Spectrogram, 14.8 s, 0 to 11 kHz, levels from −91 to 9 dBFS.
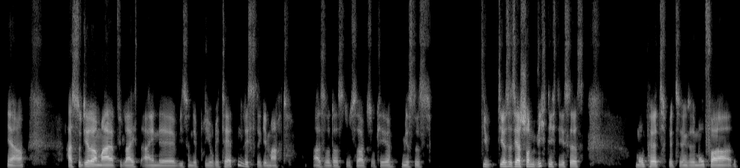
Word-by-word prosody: Ja. - - 0 0.8
Hast 105 0 +2
du 130 - -3
dir 120 +2 +4
da 120 -1 +9
mal 110 0 +6
vielleicht 100 +1 -2
eine 95 -2 -3
wie 100 0 -14
so 100 - -8
'ne 95 -1 -11
Prioritätenliste 110 - -6
gemacht? 90 -1 -6 0.4
Also, 95 0 -5
dass 95 +1 -7
du 100 - -17
sagst: 95 0 -4
„Okay, 100 +3 -7 0.2
mir 105 -1 -6
ist 105 +1 -10
das“ 105 -2 -9 1.1
Di - - -6 0.2
dir 130 - +5
ist 130 - -3
es 130 - -2
ja 130 -1 +11
schon 130 -1 +4
wichtig, 135 -3 -3
dieses 120 -1 -2 1.1
Moped 115 -1 0
beziehungsweise 105 -1 -6
Mofa 110 0 +3
105 Hz, 130 wpm, -27 LUFS, 100-120 Hz, 1.1 s, ja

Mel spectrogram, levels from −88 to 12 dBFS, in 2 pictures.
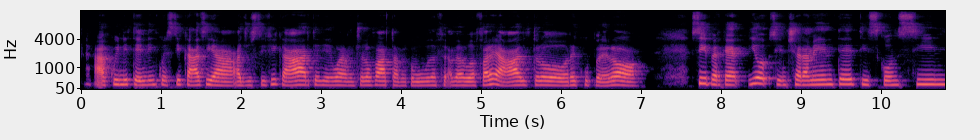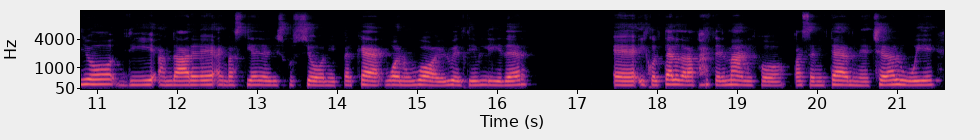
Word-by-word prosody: Ah 195 - +1
quindi 220 +1 +1
tendi 205 -3 -1
in 215 - -5
questi 205 +1 -5
casi 195 +1 +2
a 175 -2 +2
a 180 - +1
giustificarti 195 +1 +2
a - - -5
dire:"Guarda 185 -1 -1
non 175 0 -8
ce 185 - -6
l'ho 190 0 -1
fatta 190 -1 +2
perché 170 0 -12
ho - - -4
avut 180 +2 -4
avevo 180 -1 -2
dovuto 180 0 +2
fare 195 +5 +4
altro, 190 -1 +3
recupererò". 185 -2 +1 0.5
Sì 265 -3 0
perché 205 -2 +1
io 255 +1 +4
sinceramente, 220 +1 +1
ti 220 -3 -3
sconsiglio 225 +3 0
di 200 +2 -4
andare 200 +1 +2
a - - -7
imbastire 200 +1 -4
delle 195 -1 -2
discussioni 190 -1 -4
perché 195 0 0
vuoi 200 +1 +2
o - - -4
non 190 0 -4
vuoi, 195 -4 +2
lui 205 +2 +1
è - - 0
il 190 - -7
team 190 0 -2
leader. 195 +2 -2 1.0
Eh, 190 -1 +2
il 195 0 -6
coltello 210 +3 +1
dalla 200 -2 +1
parte 200 +1 -8
del 195 0 -3
manico, 190 -4 -3
passami 190 0 -6
il 185 - -15
termine, 195 -4 +1
c'era 205 +3 +2
lui 200 -1 +1
195 Hz, 160 wpm, -23 LUFS, 190-205 Hz, 1.0 s, fare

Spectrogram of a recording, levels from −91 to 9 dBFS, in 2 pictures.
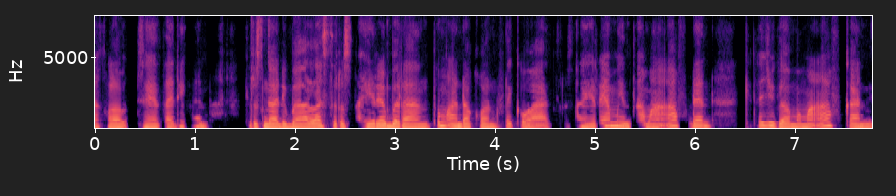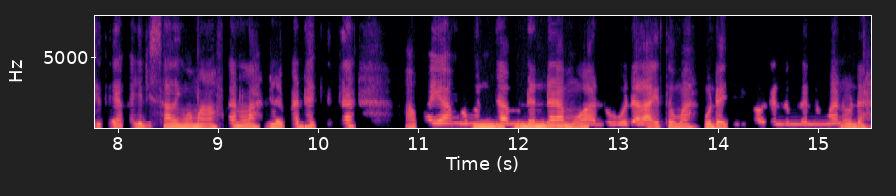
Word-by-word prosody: kalau 165 -1 +3
misalnya 165 -1 0
tadi 165 +3 -1
kan, 195 0 -2 0.4
terus 195 -1 -2
nggak 180 -3 +5
dibalas, 170 +4 +3
terus 200 -2 -2
akhirnya 195 +2 +3
berantem 170 +3 +2
ada 190 -2 +4
konflik, 180 +2 -2
wah, 155 - +1
terus 200 - -32
akhirnya 180 +5 0
minta 195 -2 -1
maaf, 210 +6 0
dan 210 0 +3 0.4
kita - - -21
juga 215 -5 +3
memaafkan 190 +3 0
gitu 180 - -7
ya, - - -1
Kak. 190 - -19
Jadi 195 +1 -2
saling 190 -1 +2
memaafkan 185 +3 -1
lah, 190 -1 0
daripada 180 +2 0
kita, 215 - -12 0.6
apa 165 +6 -6
ya, 200 - +2
memendam 185 -2 +2
dendam, 195 +2 +5
waduh, 165 -1 -2
udahlah 175 -1 +2
itu 165 - -7
mah, 165 -1 -2
udah 175 -2 +3
jadi 335 - -7
kalau 170 0 -5
dendam-dendaman 175 +2 -6
udah 185 -1 0
185 Hz, 165 wpm, -20 LUFS, 170-195 Hz, 0.6 s, nggak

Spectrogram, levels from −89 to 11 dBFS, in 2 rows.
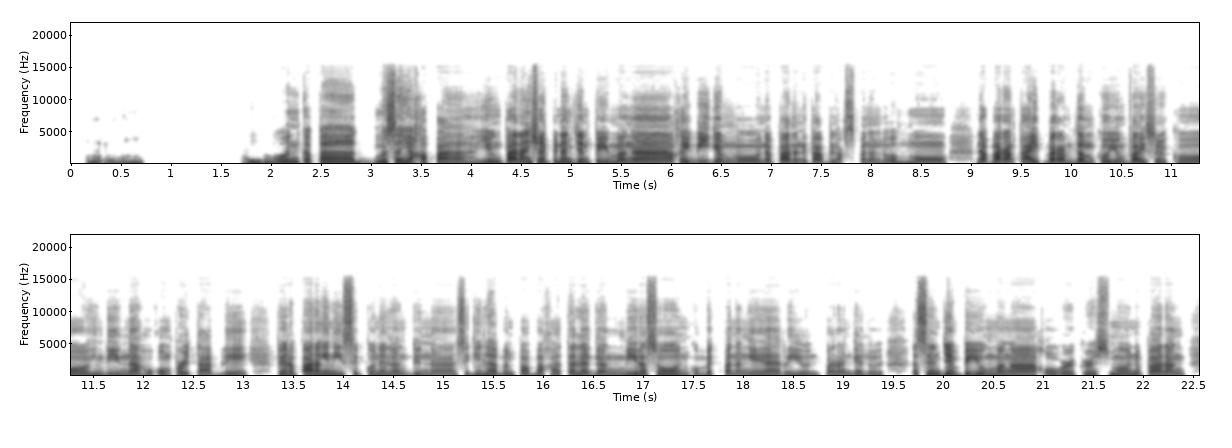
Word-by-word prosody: Mhm. 225 +4 -10 1.0
Ah 355 - -9
yun 310 -7 -1
kapag, 310 +2 +4 0.2
masaya 280 +4 +3
ka 245 - +2
pa, 170 -1 0
yung 255 +3 -2
parang 265 -1 +7
siyempre 265 -1 +3
nandiyan 245 0 +2
pa 250 - +4
yung 240 -1 0
mga 230 -2 +4 0.3
kaibigan 210 -2 +1
mo, 185 0 -2
na 195 - 0
parang 190 0 +2
nagpapalakas 185 -1 -3
pa - - -6
ng 175 -1 -9
loob - - -5
mo, 205 -4 -4 0.3
na 210 - +6
parang 195 0 +6
kahit 190 -2 +4
ba 185 0 +5
ramdam 195 +1 +3
ko 200 - -1
yung 195 0 -1
'visor 190 0 0
ko, 215 -2 -3
hindi 205 -2 -6
na 190 -2 0
ako 195 +1 -12
komportable. 180 0 -4 0.2
Pero 275 +2 0
parang 270 -1 +6
iniisip 255 -1 -2
ko 230 -2 -9
na 220 - -5
lang 210 -2 -8
din 185 -1 -10
na, 180 0 -9
"Sige 240 +9 -8
laban 230 -5 -4
pa, 230 - -6
baka 210 -1 -7
talagang 175 -2 -3
may 215 - 0
rason 210 -3 -1
kung 200 -2 -15
ba't 190 - -3
pa 185 - -2
nangyayari 175 -3 -5
yun," 160 +1 -13
parang 165 0 -7
gano’n. 160 -1 -10 0.2
Kasi 245 +4 -1
andiyan 225 0 +3
pa 225 - +3
yung 220 -1 -2
mga 200 -2 +1
coworkers 190 - -4
mo, 250 -1 -4
na 240 - -6
parang 190 -4 -1
205 Hz, 180 wpm, -21 LUFS, 185-245 Hz, 1.0 s, parang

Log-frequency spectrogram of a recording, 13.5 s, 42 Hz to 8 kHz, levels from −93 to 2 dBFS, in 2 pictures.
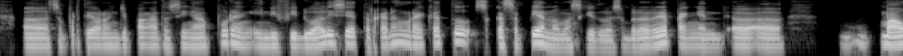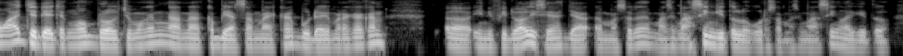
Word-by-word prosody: eee, 115 0 0
seperti 115 +1 -6
orang 120 0 -2
Jepang 120 +1 -3
atau 115 - -8
Singapura 120 +6 -2
yang 120 - -7
individualis 120 +5 0
ya. 135 - -2
Terkadang 145 +6 -3
mereka 140 +1 -1
tuh 170 -2 +1
se - - -4
kesepian 130 +2 +1
loh 105 - -2
Mas 105 - -5
gitu, 100 -3 -4
sebenarnya 115 +7 +1
pengen 115 -4 -3
eee, 115 -1 +2 0.8
mau 140 +2 +7
aja 175 -2 +5
diajak 125 -3 +6
ngobrol, 125 -3 +4
cuman 115 +3 -3
kan 155 - -2
karena 115 -1 +1
kebiasaan 110 -1 0
mereka, 110 +5 -3
budaya 105 -3 +1
mereka 110 +3 -1
kan 150 +3 0 0.5
eee 105 -2 +2
individualis 110 +7 +2
ya, 110 - +1
ja 105 -2 0
e - - -12
maksudnya 115 +7 -4
masing-masing 115 +4 -1
gitu 115 - 0
loh, 100 - +1
urusan 95 -2 -8
masing-masing 100 +6 -7
lah 100 - -2
gitu. 95 -2 -6
115 Hz, 200 wpm, -24 LUFS, 110-130 Hz, 0.8 s, mau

